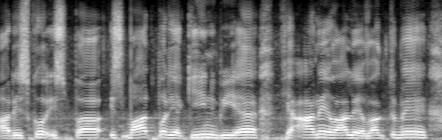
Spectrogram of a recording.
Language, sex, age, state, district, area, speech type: Urdu, male, 30-45, Bihar, Saharsa, rural, spontaneous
